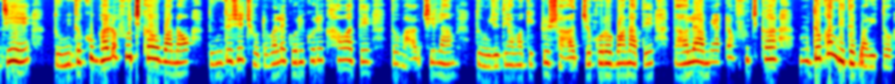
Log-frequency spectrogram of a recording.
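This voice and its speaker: A woman voicing an affectionate, eager young village grandson in a cartoon folk tale, chatty and coaxing. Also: sits high. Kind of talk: animated children's folk tale acting.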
